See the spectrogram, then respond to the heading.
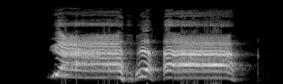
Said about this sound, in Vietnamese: Đầu đớn đến mức làm cho gã không thể chịu được, kêu to thảm thiết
